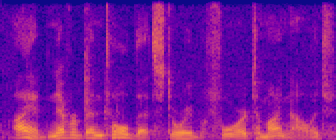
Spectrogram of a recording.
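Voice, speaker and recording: Moderate pace over noticeable background noise. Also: man. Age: old. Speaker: grandfather vlogger. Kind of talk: reading aloud.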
